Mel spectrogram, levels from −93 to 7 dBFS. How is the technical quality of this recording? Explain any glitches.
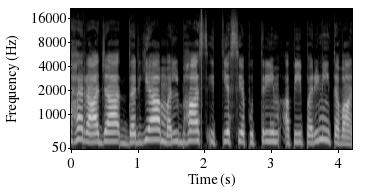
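The recording has one clear technical fault: word clock ticks running through the speech. The first tick lands at 0.57 s and the last at 3.35 s. There are three in total, roughly one and a half seconds apart. They are short, sharp clicks at a steady pace, and their strength is uneven. The receiving device was running on its own clock, not locked to the sender's. The two clocks differed by only a tiny amount, around fifteen parts per million. Each time they slipped a full sample apart, one sample was dropped or repeated, producing a tick.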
